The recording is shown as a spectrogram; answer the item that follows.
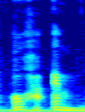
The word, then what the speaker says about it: Ohm: Di hukum Ohm ini tentu penemunya namanya Ohm, OHM dibacanya Ohm ya.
